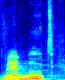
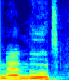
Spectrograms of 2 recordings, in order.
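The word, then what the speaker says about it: Mammut: it's a rain slash a windbreaker basically there's manmoot that's how you spell it m-a-m-m-u-t there on the back who is a fan of mammoot thank you oh we love the colorway of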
